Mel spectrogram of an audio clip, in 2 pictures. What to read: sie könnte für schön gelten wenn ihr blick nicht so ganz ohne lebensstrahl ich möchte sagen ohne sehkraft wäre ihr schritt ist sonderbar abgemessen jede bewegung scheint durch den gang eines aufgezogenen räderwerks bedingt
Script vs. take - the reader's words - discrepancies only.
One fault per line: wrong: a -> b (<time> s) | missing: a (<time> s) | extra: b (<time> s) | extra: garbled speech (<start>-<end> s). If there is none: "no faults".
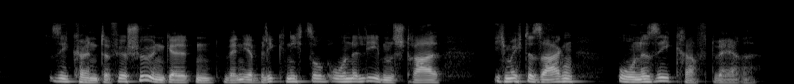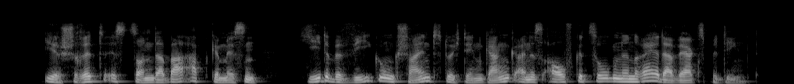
missing: ganz (3.2 s)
